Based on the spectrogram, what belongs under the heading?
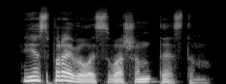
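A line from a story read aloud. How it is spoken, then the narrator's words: Calm, young woman. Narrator (Russian): спокойно заявила девушка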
